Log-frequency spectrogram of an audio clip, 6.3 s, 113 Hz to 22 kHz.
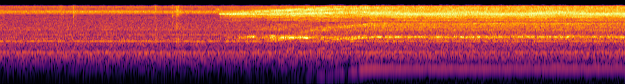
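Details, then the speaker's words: New spindle with VFD on upgraded 6040 CNC climbing from 20,000 to 24,000 rpm; clean tone holding steady, no rattle or grinding: normal spindle run-up. "so there's 24,000 perfectly quiet I mean it's making noise but that's a lot better than the other one"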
